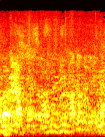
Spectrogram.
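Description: Several people talking over one another: indistinct overlapping chatter, no music.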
